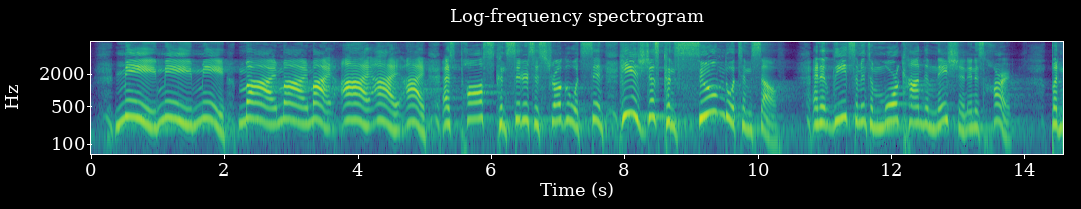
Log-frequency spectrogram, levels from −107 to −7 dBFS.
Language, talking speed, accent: English, 135 wpm, American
